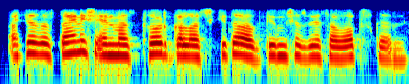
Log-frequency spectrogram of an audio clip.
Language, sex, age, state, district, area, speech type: Kashmiri, female, 30-45, Jammu and Kashmir, Baramulla, rural, conversation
